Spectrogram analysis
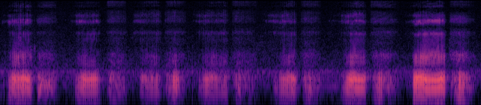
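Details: Sleeping bulldog snoring with loud, rumbling, rattling breaths in an uneven rhythm.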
